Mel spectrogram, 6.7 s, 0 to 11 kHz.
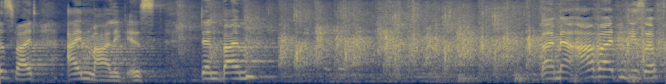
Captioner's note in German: Beifall BÜNDNIS 90/DIE GRÜNEN und vereinzelt CDU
